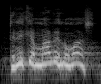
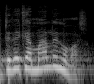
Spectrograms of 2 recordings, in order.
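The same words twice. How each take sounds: First: "Tenés que amarle nomás" repetido en tono mucho más alto; repetido más agudo. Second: Said in the usual way. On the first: Shown as a demonstration. (frase repetida más aguda y enfática)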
